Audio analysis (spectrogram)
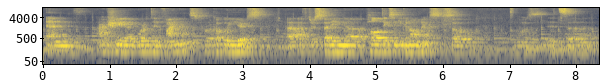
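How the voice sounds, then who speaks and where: A young man from Peru, a startup founder, answering interview questions in a relaxed, thoughtful way with many fillers. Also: mid-range voice, moderate pace, few pauses. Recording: echoey room, far from mic, music behind.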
